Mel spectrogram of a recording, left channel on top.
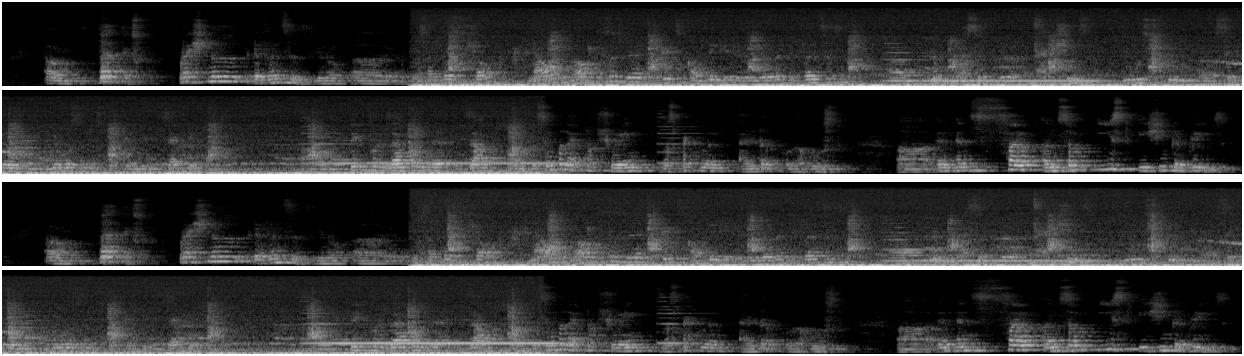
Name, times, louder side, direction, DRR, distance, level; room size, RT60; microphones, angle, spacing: voice 1, 0.4-1.4 1.8-4.9 5.2-8.4 8.8-10.9 11.1-14.7 15.4-20.7 21.3-24.6, left 2 dB, 60° left, -4 dB, 1.1 m, -31 dB
sound 1, 4.1-17.8, equal, 35° right, 1.3 m, -20 dB
sound 2, 6.4-6.9 8.8-11.2 12.5-13.0 15.4-18.2 18.9-19.4, right 4 dB, 10° right, 1.3 m, -30 dB
7.7 x 3.9 x 3.7 m, 0.85 s
head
